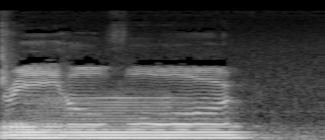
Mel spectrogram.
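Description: Tuba holding one long low note, the final held note of the exercise, played together with its play-along practice recording; the note stops near the end.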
